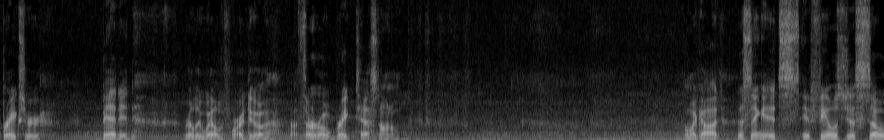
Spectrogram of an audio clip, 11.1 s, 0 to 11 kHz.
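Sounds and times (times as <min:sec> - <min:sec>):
scooter engine rumble: 0:00.0 - 0:11.0
wind and road noise: 0:00.0 - 0:11.0.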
